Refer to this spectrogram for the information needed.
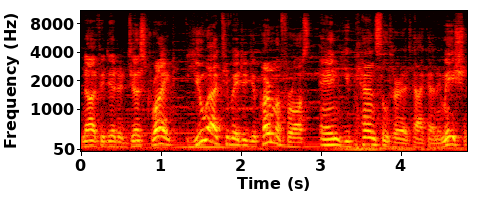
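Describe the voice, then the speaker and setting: With music in the background, a man talks fairly quickly at a medium pitch, his pitch swinging very widely. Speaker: gaming guide creator. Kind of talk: game tutorial narration.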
